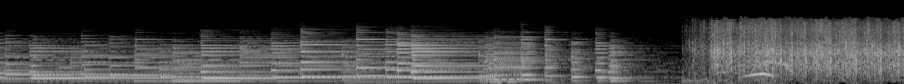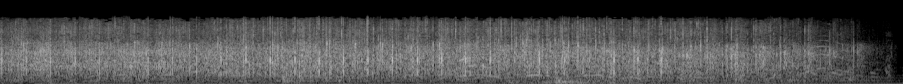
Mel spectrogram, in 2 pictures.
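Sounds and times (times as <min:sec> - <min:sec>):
audience applauding: 0:06.8 - 0:18.0.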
